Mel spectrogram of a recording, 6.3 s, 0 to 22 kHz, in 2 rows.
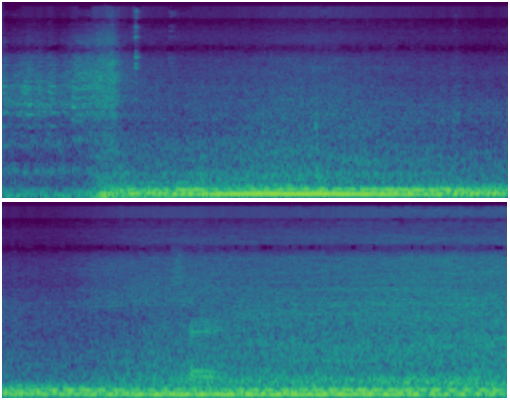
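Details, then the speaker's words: Chevrolet C10 V8 after new exhaust and a coolant hose replaced for a leak, running to bleed air from the cooling system: fires, flares, then settles into a deep, steady, even rumble with no knocks or misfires; healthy idle, air bubbles gone. "Alright guys, she's pretty much at idle now, and it doesn't seem like any more air bubbles are coming out, so I think we're good."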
